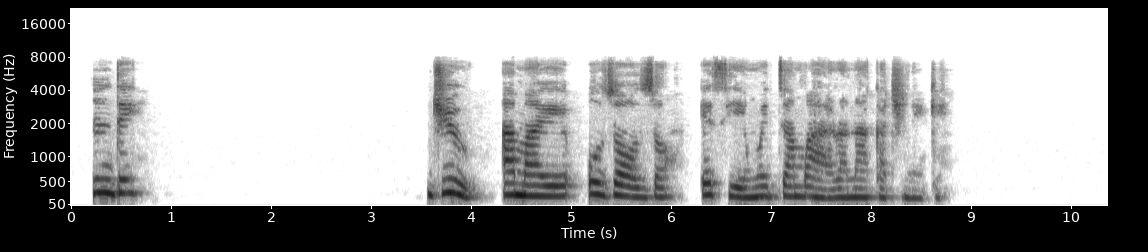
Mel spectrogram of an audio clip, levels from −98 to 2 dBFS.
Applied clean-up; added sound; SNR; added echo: none; none; none; none.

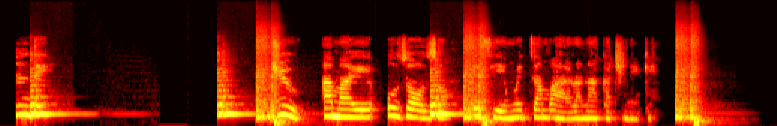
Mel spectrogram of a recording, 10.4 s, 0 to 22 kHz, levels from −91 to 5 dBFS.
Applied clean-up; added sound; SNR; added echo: none; Snare drum + Bowed string instrument; 0 dB; none.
